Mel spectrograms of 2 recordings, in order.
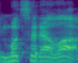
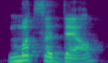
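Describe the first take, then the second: First: It is a hybrid pronunciation, mixing two styles. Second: It is a strong New York Italian pronunciation.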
